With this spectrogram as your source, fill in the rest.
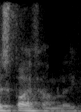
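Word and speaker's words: Spy × Family: is spy is it spy x family is that what it is yeah i think you i don't think you pronounce i think just go spy family spy family okay which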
